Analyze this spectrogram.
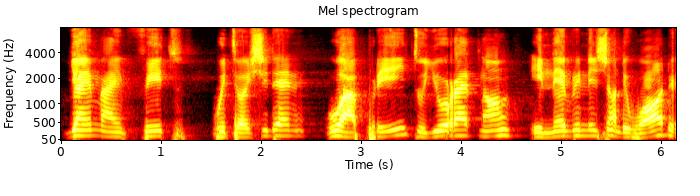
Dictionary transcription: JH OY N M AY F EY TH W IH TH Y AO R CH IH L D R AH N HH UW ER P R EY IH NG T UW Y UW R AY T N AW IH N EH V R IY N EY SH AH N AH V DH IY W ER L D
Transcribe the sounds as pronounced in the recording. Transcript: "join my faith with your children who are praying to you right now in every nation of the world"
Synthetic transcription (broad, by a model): JH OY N M AY F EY T W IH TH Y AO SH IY D AH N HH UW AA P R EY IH T UW Y UW R AY T N AW IH N EH V R IY N EY SH AH N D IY W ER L D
